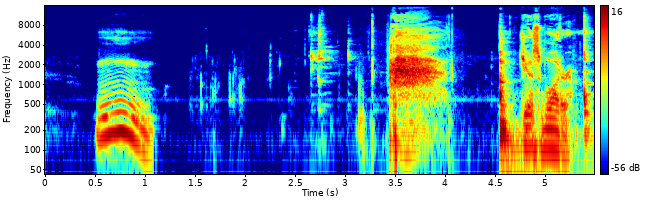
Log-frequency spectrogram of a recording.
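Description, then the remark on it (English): Someone drinks water from a big screw-top water bottle with a U-shaped lid tether: a few small plastic clicks, then a short breathy rush of noise, framed by a voiced exhale at the start and a brief vocal sound at the end. “Sorry, I'm being careful because I got my big water bottle here, but it's got a giant screw top with like the little U-shaped thing that keeps you from losing the lid.”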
